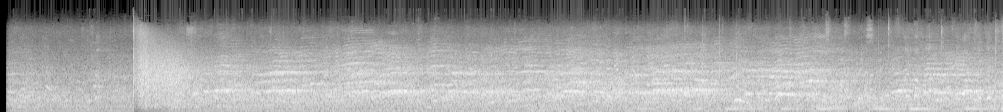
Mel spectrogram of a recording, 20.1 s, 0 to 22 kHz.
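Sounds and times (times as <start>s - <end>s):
starting gun crack echoing: 2.6s - 4.8s
spectators shouting and cheering: 2.7s - 20.0s.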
